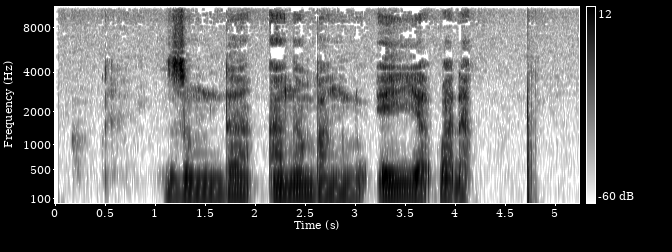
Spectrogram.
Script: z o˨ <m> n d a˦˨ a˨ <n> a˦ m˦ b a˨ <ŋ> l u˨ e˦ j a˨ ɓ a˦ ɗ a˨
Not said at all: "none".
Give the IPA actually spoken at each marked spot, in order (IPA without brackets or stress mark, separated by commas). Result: m, ŋ, ŋ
